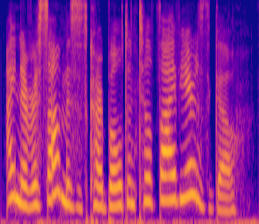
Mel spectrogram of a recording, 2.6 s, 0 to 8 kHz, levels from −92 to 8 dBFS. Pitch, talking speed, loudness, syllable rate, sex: 285 Hz, 230 wpm, -15 LUFS, 5.8 syllables/s, female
